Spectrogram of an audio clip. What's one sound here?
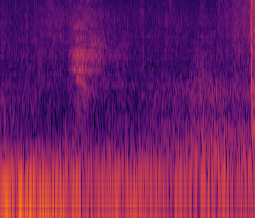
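A man says a word quietly and tensely.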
